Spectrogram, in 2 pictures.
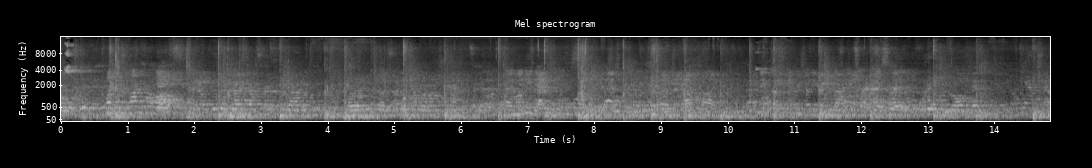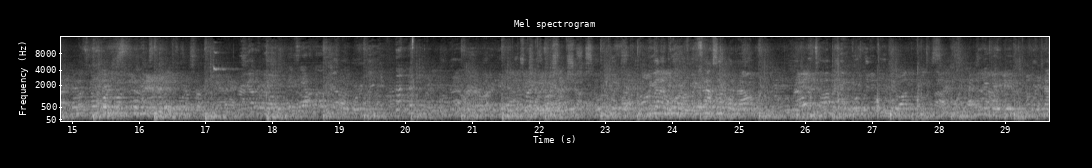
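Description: Basketballs bouncing on a hardwood gym floor, with indistinct chatter from many voices throughout.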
